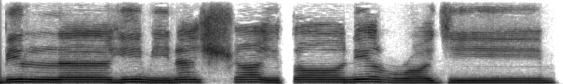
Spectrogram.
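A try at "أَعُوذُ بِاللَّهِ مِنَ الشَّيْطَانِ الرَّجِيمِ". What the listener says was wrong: Bagus, tinggal tasdidnya. Nanti disambar ya. Kurang nyambar. A'udzu billahi minasy syaithanir rajim, kurang nyamber gitu ya. Ada tasdid sabar.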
